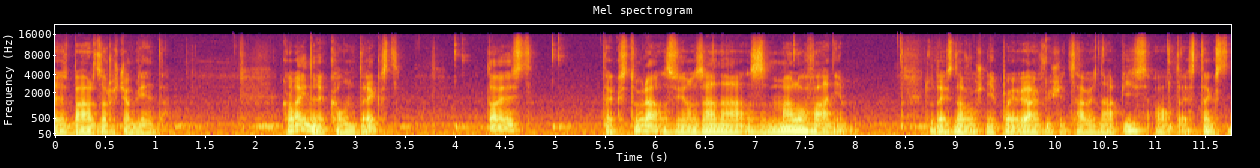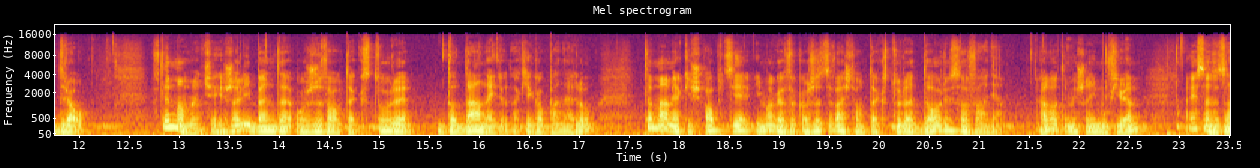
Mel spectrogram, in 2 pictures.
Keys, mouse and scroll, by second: 21.0 Escape, 21.8 middle click, 22.4 middle click, 23.3 middle click.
